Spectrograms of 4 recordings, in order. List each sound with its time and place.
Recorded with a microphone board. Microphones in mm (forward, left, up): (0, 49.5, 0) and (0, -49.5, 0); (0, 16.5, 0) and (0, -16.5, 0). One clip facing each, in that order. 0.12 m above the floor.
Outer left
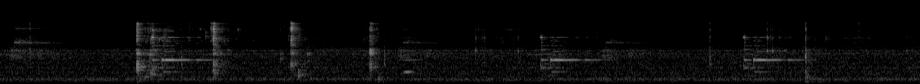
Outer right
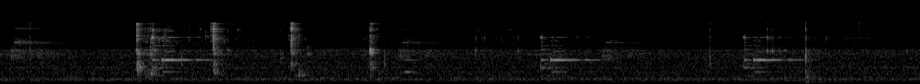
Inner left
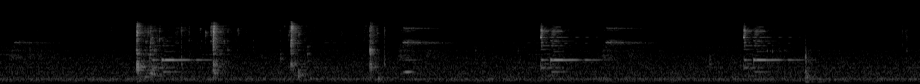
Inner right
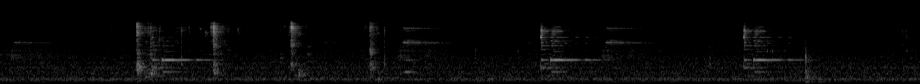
1.4 s a splash: 35° left (ahead or behind), 1.5 m
4.0 s a violin: 25° left (ahead or behind), 2 m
